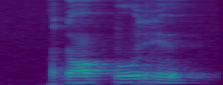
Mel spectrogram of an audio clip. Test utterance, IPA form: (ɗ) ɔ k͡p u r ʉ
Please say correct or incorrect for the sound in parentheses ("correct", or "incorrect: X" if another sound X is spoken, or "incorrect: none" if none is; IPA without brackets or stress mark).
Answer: correct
